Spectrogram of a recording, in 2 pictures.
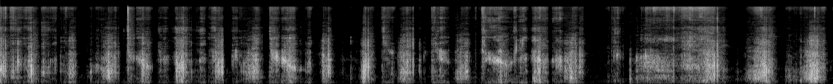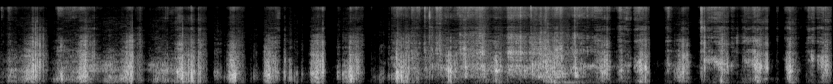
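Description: A young woman crunches shaved ice loudly close to a microphone.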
